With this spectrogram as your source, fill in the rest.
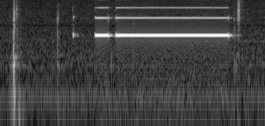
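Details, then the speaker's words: Riding lawn mower tractor starter solenoid bench test with multimeter on the two large terminals: short click, then steady high continuity beep about a second as contacts connect; solenoid contacts closed. "and then just when you hear that beep these two just connected together that's it"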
